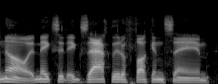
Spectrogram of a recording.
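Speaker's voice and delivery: ordinary delivery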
